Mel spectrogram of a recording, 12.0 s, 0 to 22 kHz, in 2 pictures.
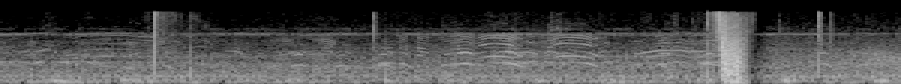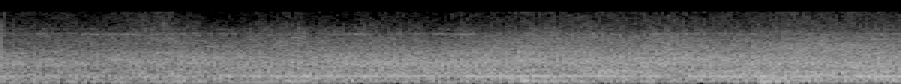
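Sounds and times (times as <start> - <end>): open-air field background noise: 0.0 - 12.0
sharp burst of noise: 4.7 - 5.3.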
